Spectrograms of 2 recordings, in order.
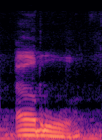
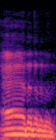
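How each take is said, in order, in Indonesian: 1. Bunyi r tebal dan berat. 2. Bunyi r tipis dan ringan. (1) "ro-nya tebal" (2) "jangan R"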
